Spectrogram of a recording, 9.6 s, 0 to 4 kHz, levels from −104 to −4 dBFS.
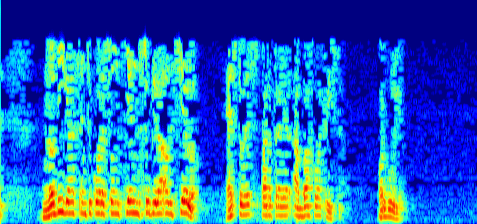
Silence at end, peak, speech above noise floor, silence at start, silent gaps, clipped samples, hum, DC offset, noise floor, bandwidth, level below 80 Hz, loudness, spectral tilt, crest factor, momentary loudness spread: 1.5 s; -2 dBFS; 52 dB; 0 s; none; under 0.1%; none; under 0.1%; -72 dBFS; 3.5 kHz; -60 dBFS; -21 LUFS; -12 dB/octave; 20 dB; 12 LU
